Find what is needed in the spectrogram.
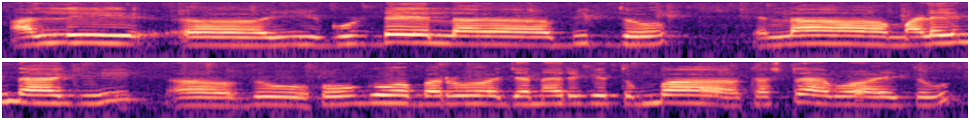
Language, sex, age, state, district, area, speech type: Kannada, female, 60+, Karnataka, Udupi, rural, spontaneous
